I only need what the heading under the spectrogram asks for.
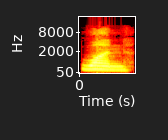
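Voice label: "one", English pronunciation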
